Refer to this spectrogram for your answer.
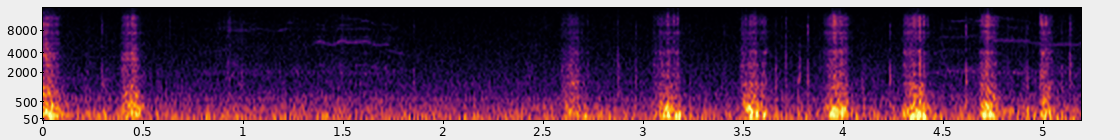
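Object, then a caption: Metal pen nib on a paper sheet. A metal dip-pen nib scratches hatching strokes across a large, flat white paper sheet. Quiet, continuous rubbing is broken by short, bright scratchy strokes that speed into a steady rhythm in the second half.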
